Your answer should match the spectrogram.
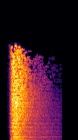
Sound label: Sudden suspense Sound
